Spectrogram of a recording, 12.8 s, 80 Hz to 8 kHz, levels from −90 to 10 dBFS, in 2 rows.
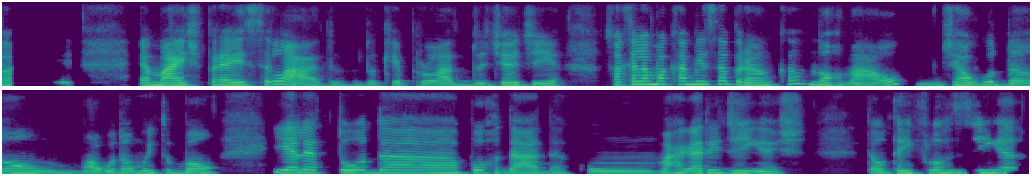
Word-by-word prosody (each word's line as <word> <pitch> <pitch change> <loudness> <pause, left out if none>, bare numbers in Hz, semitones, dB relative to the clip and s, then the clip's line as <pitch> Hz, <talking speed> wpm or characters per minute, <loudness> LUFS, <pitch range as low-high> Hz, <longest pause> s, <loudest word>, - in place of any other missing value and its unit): acho - - 0
que - - -53 0.6
é 220 - +1
mais 220 0 +6
pra 230 0 +2
esse 235 +3 +1
lado, 175 -11 +2
do 185 +1 -9
que 190 0 -5
para 190 +2 -8
o - - -1
lado 190 -1 0
do 200 +2 -3
dia 215 +3 0
a - - +3
dia. 190 -4 -2 0.3
Só 250 -1 -3
que 275 - -2
ela 280 - +6
é - - +4
uma 290 +1 +4
camisa 285 0 +1
branca, 245 +4 0
normal, 210 - 0
de 175 +5 -8
algodão, 210 -4 0
algodão 200 +2 -1
muito 215 +3 -3
bom, 210 +1 +1 0.4
e - - -1
ela 255 +1 +5
é 255 - +2
toda 245 0 +1
bordada, 185 -7 -1
com 190 0 -3
margaridinhas. 205 -3 0 0.3
Então 205 - -2
tem 215 0 +2
florzinha 225 +1 0
215 Hz, 180 wpm, -24 LUFS, 190-235 Hz, 0.6 s, mais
